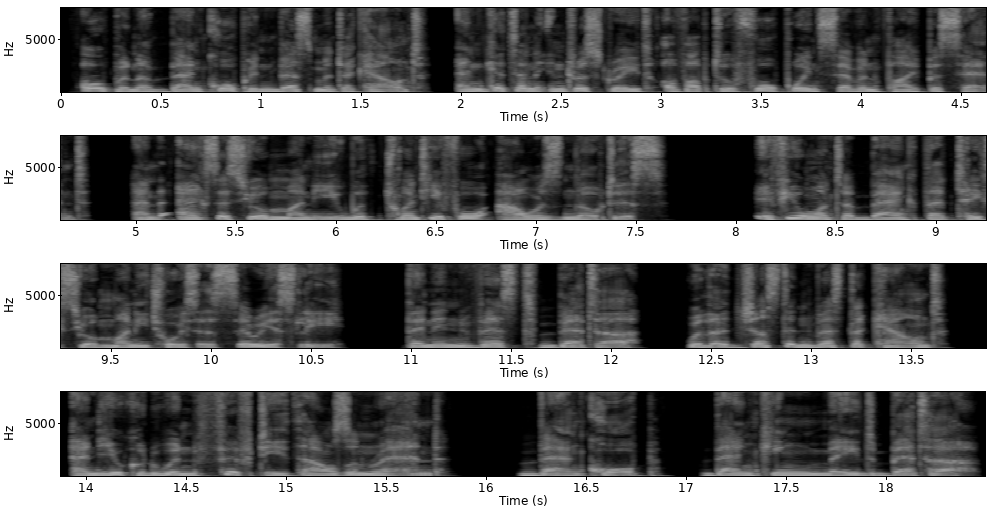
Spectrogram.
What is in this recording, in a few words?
English Corporate; OSM Talent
